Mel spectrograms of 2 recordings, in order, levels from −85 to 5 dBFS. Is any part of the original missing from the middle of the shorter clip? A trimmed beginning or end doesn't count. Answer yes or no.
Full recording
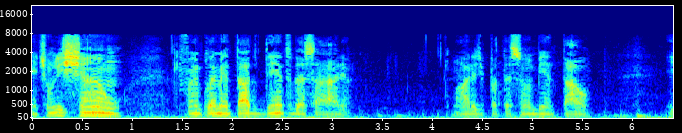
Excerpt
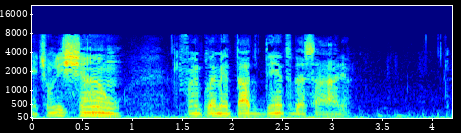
no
